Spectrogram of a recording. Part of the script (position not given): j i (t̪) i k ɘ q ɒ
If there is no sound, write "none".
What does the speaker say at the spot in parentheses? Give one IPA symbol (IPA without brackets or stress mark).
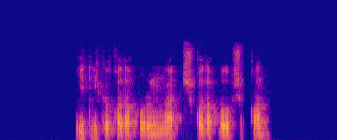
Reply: t̪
